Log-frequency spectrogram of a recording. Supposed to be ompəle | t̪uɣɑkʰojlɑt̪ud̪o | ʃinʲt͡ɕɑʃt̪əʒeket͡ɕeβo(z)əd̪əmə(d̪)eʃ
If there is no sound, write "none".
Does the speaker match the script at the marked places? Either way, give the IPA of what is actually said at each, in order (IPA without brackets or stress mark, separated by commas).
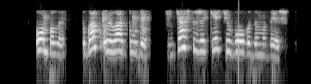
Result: ɣ, d̪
